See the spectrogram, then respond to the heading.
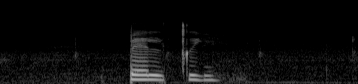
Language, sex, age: Swati, female, 22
